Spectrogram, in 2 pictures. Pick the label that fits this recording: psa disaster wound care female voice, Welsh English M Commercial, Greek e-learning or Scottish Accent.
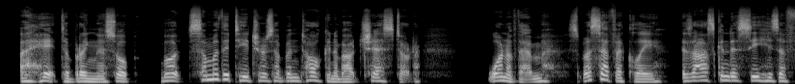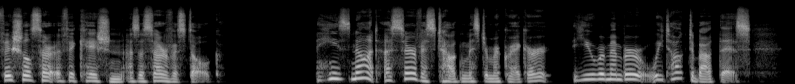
Scottish Accent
